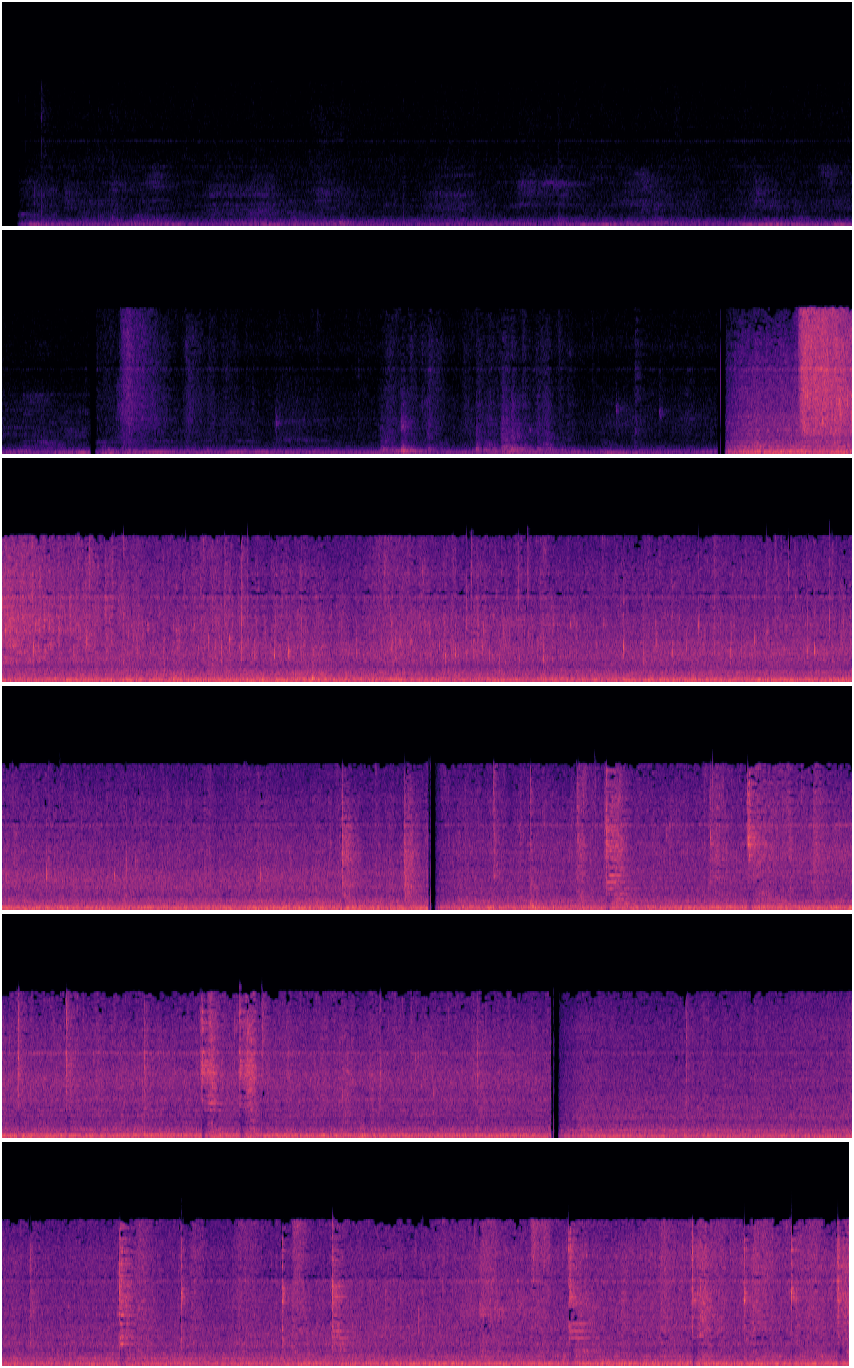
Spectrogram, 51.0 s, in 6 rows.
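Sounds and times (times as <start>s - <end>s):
onions sizzling in oil: 15.8s - 50.9s.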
